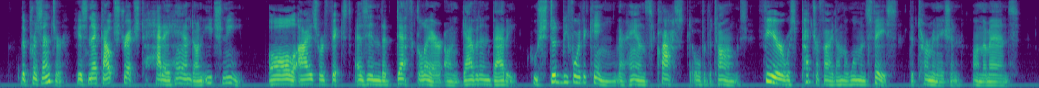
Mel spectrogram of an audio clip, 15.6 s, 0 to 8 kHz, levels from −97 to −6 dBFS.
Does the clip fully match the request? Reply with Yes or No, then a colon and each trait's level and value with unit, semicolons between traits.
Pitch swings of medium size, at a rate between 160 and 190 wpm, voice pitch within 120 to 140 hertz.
Yes: average, 3.8 semitones; average, 175 wpm; low, 135 Hz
